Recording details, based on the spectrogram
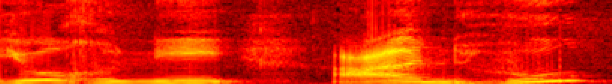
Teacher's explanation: نون کو ہم نے اظہار کے ساتھ پڑھنا ہے کیونکہ نون ساکن ہے اور نون ساکن کے بعد حروف ہلکی میں سے ہا آیا ہوا ہے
